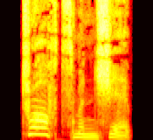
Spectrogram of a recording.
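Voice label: "draughtsmanship", British English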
